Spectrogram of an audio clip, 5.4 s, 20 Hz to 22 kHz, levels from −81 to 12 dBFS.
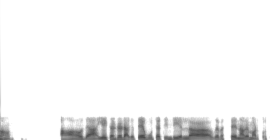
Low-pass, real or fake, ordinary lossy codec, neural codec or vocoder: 3.6 kHz; fake; none; codec, 24 kHz, 0.9 kbps, DualCodec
